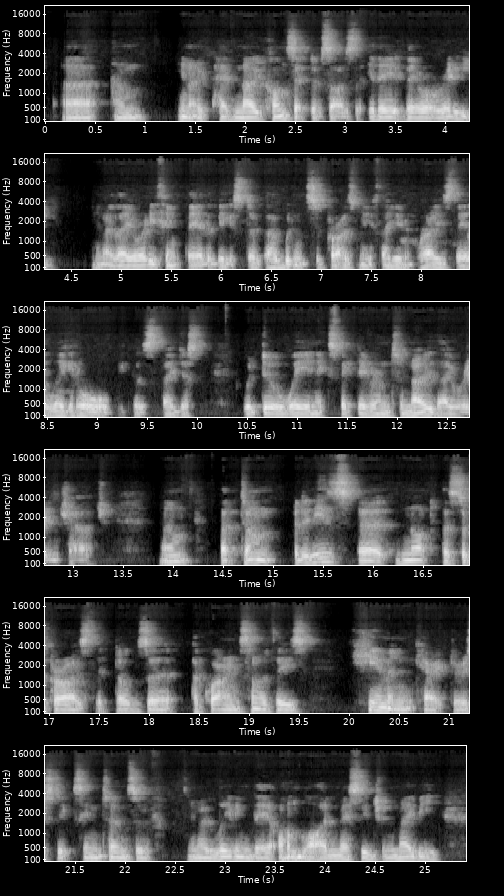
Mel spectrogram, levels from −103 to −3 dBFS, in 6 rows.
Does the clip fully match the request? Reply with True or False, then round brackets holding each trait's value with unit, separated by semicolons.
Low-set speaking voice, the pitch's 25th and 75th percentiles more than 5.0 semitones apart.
False (85 Hz; 3.2 semitones)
